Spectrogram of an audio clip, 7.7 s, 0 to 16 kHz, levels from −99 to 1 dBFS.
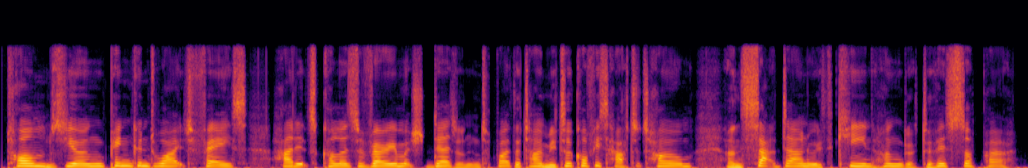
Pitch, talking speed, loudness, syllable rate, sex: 220 Hz, 240 wpm, -18 LUFS, 5.5 syllables/s, female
